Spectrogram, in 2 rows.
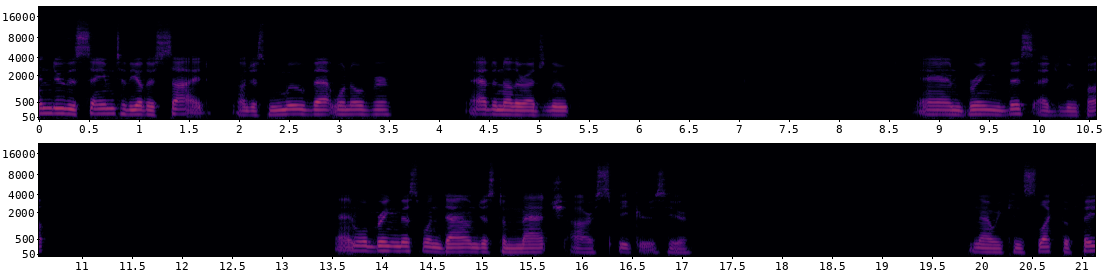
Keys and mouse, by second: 2.8 right click, 3.3 g, 5.6 ctrl+r, 9.9 right click, 10.9 g, 15.2-16.2 right drag, 15.8 g, 17.6 z, 19.5 ctrl+Tab.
